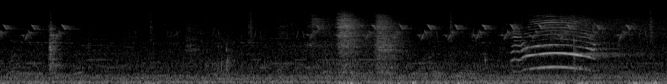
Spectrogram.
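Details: Small birds chirp and twitter softly before a dancing peacock at Sanskruti Township, Hyderabad, lets out a single loud, drawn-out wailing cry near the end; morning recording, 6:40 am on 19 May 2010.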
